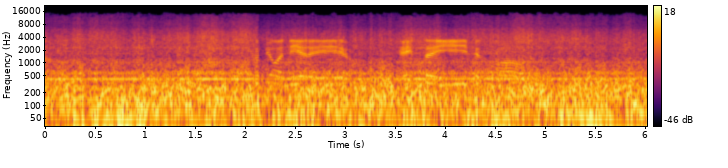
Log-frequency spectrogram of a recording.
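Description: Wind rushing over the microphone of a sport motorcycle riding at highway speed, with the engine's steady hum underneath.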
